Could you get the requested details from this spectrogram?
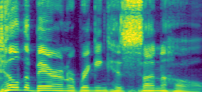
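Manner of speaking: plain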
